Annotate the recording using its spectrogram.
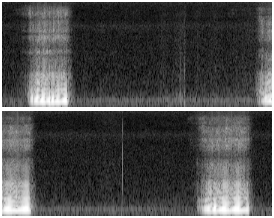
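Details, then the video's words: Cavalier King Charles Spaniel snoring: three loud, low, rattling snores, each about a second long, come roughly every four and a half seconds, with quiet gaps between them and a faint steady hum in the background. "Cavalier King Charles Spaniel snoring"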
